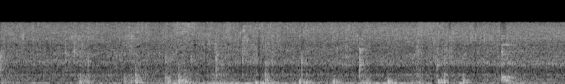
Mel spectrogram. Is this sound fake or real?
real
